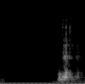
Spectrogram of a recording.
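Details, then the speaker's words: College student with Tourette syndrome, who also has motor tics, producing a tic while speaking: single brief, low, throaty grunt-like sound out of silence; vocal tic (Tourette syndrome). "That's a tick right there."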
